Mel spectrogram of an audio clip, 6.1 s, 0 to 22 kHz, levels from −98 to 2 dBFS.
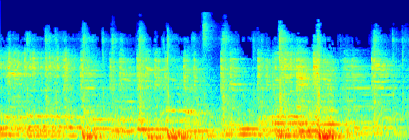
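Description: At 4.08 s there's a sudden gain jump: the sound and the background noise both step up by about 5 dB at once and stay there until 5.00 s, when they drop back. It's likely a digital gain change applied instantly, with no ramp.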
